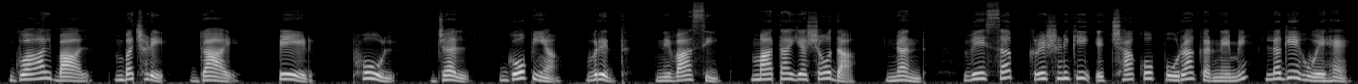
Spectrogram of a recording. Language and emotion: Hindi, neutral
